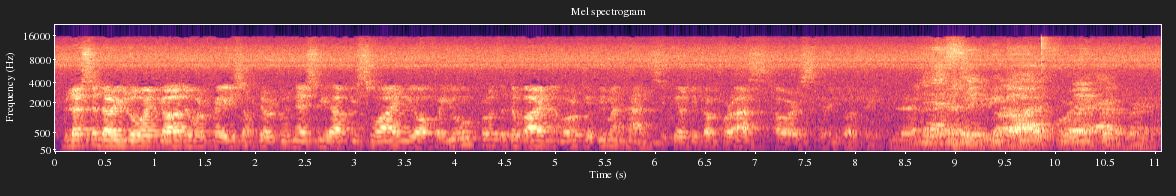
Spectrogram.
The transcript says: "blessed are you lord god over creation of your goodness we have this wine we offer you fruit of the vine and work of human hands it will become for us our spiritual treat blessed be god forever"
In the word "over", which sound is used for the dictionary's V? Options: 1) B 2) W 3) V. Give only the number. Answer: 2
